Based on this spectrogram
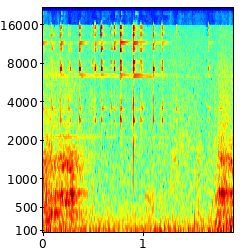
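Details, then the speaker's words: Keihin butterfly carburetor (1976-1987 Harley) after chemical and ultrasonic cleaning of paraffin-clogged accelerator pump passage: light quick ticking rattle as shaken, check valve ball moving freely in its passage. "the check valve, so this one might work."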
